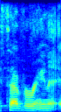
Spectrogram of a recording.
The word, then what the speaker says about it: Severina: these other hard names you can say Severina it's exactly how it's spelled names matter labels matter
